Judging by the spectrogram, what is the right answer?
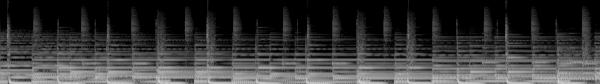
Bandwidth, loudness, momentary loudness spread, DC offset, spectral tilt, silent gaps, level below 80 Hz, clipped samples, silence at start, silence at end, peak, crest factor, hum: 12 kHz; -20 LUFS; 2 LU; 0.6%; -7.5 dB/octave; none; -22 dBFS; under 0.1%; 0 s; 0 s; -4 dBFS; 14 dB; none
